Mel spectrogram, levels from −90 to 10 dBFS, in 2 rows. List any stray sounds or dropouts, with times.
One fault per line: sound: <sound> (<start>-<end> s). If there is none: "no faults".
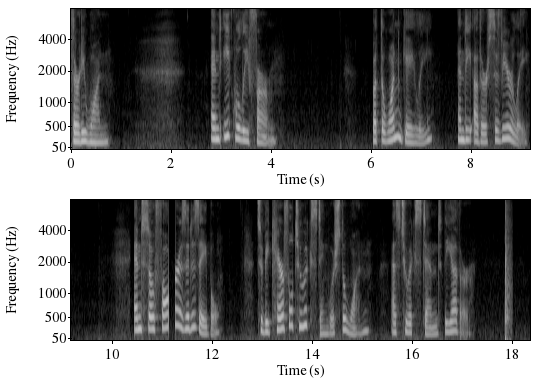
sound: dropout (11.1-11.3 s)
sound: tap (17.9-18.0 s)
